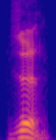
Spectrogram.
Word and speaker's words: œufs: 3 œufs. 3 je 3 œufs. It's like looks like Œuf is 1, but it changes to au so pluriel.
